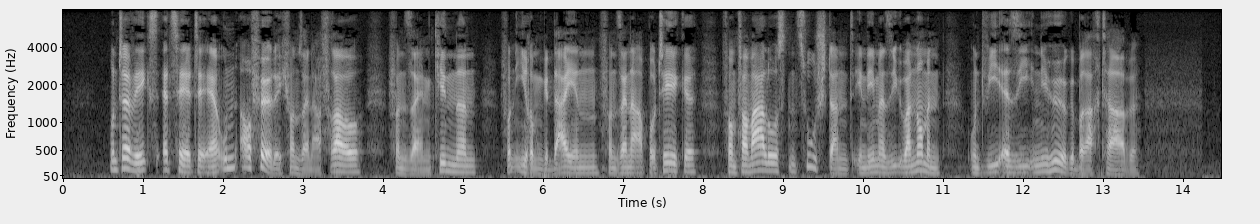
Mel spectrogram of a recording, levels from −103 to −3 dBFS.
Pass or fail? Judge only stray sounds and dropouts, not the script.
pass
